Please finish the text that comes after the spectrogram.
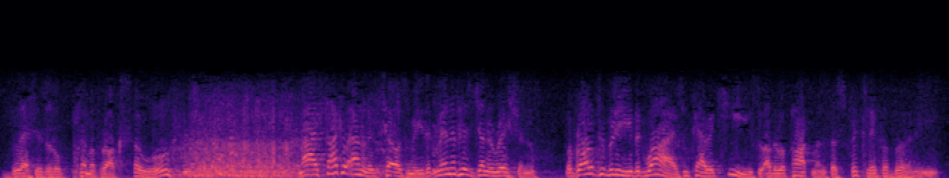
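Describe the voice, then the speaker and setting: An actress playing a catty, high-strung society woman in a 1950s radio drama, arch and biting in a theatrical way. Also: sing-song, moderate pace. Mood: sly gossip. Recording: tinny, noisy 1950s radio recording.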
